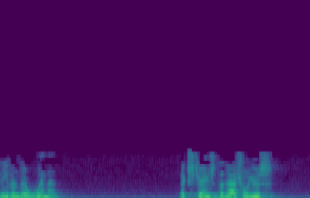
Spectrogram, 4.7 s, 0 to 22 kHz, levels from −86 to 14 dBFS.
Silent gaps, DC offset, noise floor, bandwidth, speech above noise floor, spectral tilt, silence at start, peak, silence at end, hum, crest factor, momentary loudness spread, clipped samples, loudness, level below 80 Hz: none; under 0.1%; -60 dBFS; 5.4 kHz; 37 dB; -9 dB/octave; 0 s; -10 dBFS; 0.55 s; none; 18 dB; 14 LU; under 0.1%; -24 LUFS; -60 dBFS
